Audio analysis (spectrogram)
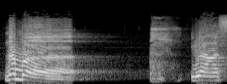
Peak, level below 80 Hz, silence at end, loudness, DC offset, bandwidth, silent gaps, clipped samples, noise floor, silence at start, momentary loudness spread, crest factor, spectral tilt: -2 dBFS; -52 dBFS; 0 s; -12 LUFS; under 0.1%; 12.5 kHz; none; under 0.1%; -46 dBFS; 0.05 s; 13 LU; 12 dB; -2 dB/octave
